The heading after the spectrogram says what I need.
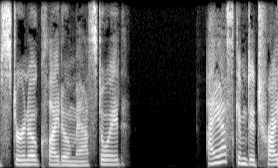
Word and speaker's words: sternocleidomastoid: page that i'm on sterno cledio mastodon he says instead of sternocleidomastoid i ask him to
